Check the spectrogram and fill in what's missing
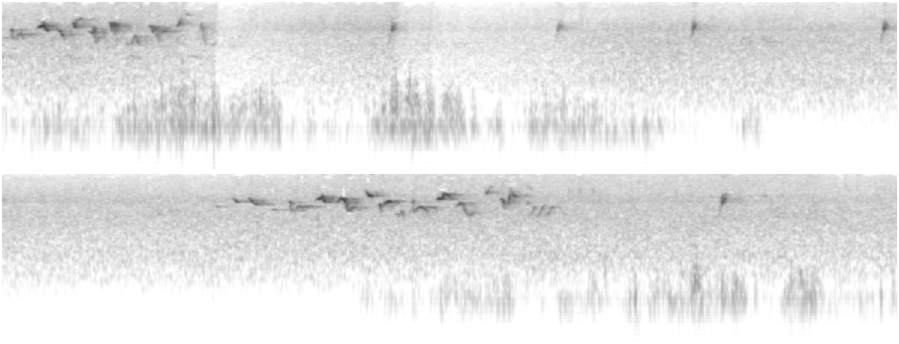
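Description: A young painted bunting sings two brief bursts of quick, high, jumbled warbling notes with scattered single chips between, over low rumbling wind and rustling.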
